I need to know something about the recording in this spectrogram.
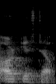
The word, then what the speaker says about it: orchestra: Next রয়েছে দেখো আরেকটা অর্কেস্ট্রা, ORCHESTRA, অর্কেস্ট্রা, অর্কেস্ট্রা নয় কিন্তু অর্কেস্ট্রা, অর্কেস্ট্রা, CHA-তে এখানে CHE এর উচ্চারণ এখানে কে হবে, অর্কেস্ট্রা।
